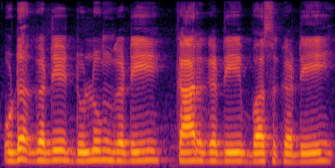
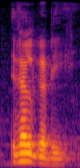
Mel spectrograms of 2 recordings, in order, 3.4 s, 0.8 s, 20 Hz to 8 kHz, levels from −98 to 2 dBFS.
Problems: none marked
